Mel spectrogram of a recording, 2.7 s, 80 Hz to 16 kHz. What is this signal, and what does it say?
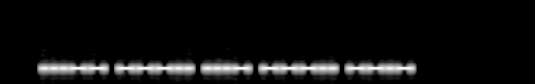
Morse code, heard as a keyed tone, about 53 wpm, 700 Hz. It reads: 38V8Q
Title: Code Groups - 5 Letter:Numbers - 50wpm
